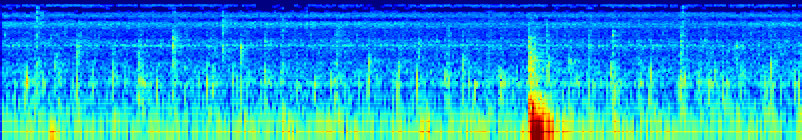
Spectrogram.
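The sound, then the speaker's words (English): Bread sauce of milk, water, butter, cinnamon and whole pepper simmers toward the boil in a pan, giving a faint, steady patter of small bubbling pops with one louder knock partway through. “So you're bringing it to the boil, Lisa? Yeah, it's starting to simmer, and so I can put it to the boil in a moment.”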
